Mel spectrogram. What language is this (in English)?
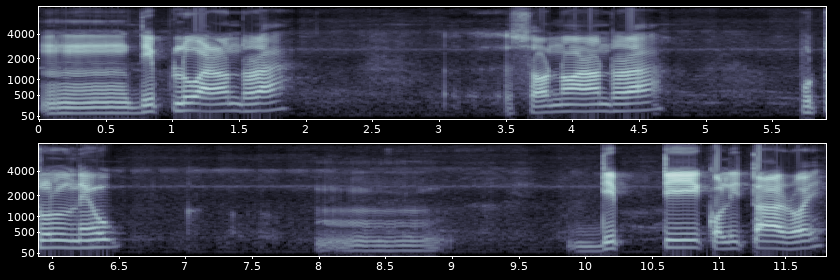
Assamese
